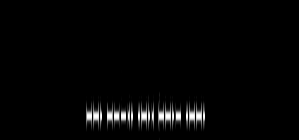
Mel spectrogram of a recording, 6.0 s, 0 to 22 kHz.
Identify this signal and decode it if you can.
Morse code, heard as a keyed tone, about 34 wpm, 700 Hz. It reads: G8LQP
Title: DXCC-100 Call Signs - 5 Characters - Repeated 2x - 35wpm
